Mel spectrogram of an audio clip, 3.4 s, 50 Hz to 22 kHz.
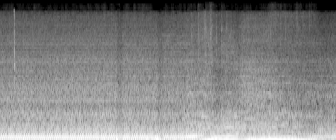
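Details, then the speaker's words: Honda Civic Si EP3 started and given a quick rev before header swap: loud, raw idle swelling on the blip, rough and blatty from the leak at the cracked, broken headers; to be replaced with used DC headers. "Alright, today we're gonna fix my exhaust leak. You know, them headers I have, they're broken. Sounds nasty."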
